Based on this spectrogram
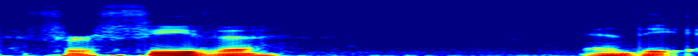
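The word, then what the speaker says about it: Fivaz: names were bill feva spelled f i v a z but pronounced fifa and j t stanton and the f for fifa and the s for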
